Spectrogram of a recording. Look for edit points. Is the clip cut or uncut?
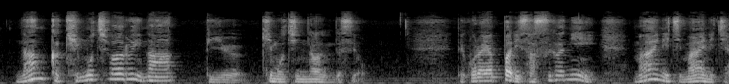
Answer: cut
